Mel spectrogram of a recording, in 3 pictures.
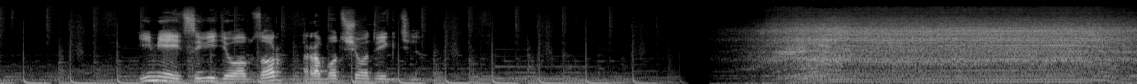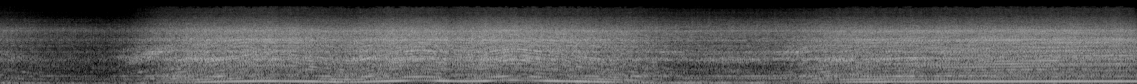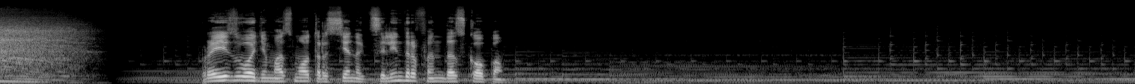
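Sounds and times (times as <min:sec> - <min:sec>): car engine revving: 0:07.2 - 0:23.8.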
